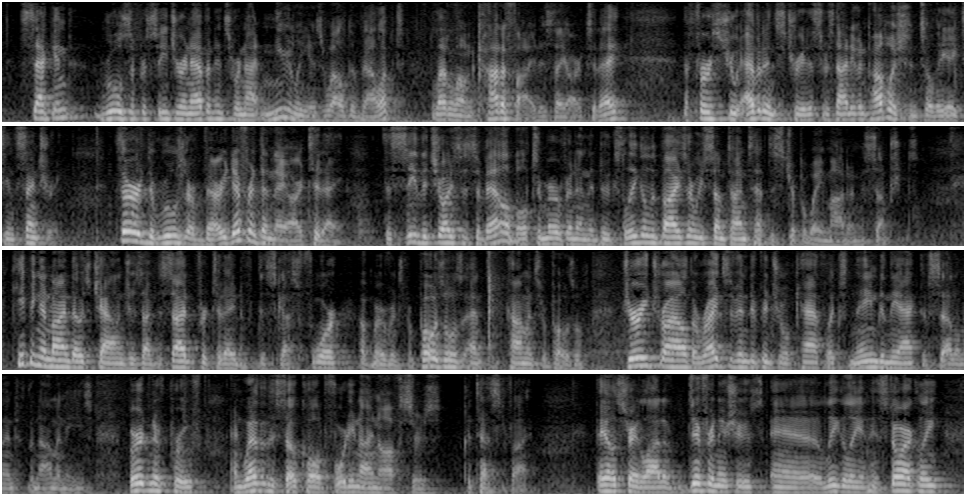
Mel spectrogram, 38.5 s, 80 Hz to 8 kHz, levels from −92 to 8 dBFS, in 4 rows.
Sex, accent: male, American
